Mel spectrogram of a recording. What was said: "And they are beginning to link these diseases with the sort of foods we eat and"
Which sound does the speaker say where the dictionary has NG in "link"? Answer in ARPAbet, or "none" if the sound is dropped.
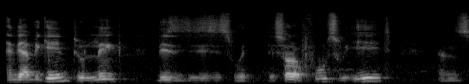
NG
